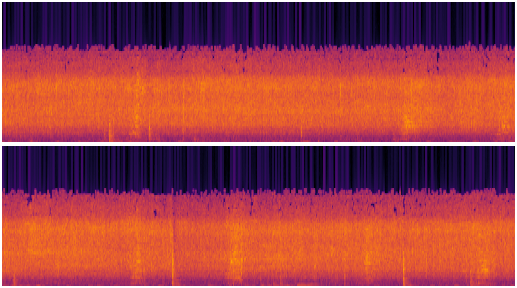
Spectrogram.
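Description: Walleye fillets sizzling in oil on a Blackstone steel flat-top griddle, a steady hiss. A metal spatula scrapes and clicks against the griddle plate every few seconds as the pieces are turned.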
